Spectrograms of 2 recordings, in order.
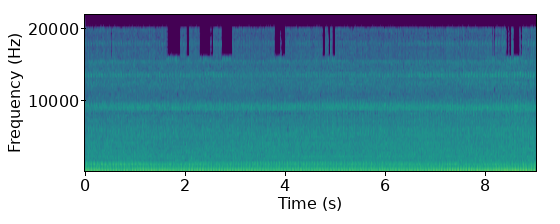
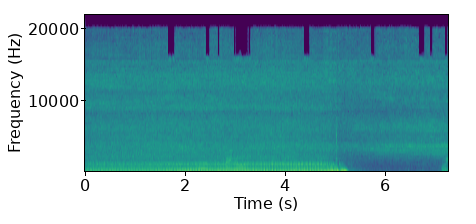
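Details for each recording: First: Puma 60-gallon 5 hp air compressor running after the tank drain valve was closed: steady even hum with a quick regular pulse of about four beats per second, no knocks or rattles, really quiet; normal running. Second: Puma 60-gallon 5 hp air compressor starting up after install: motor drones with a steady hiss over it until cut off; air leaking from the tank bottom drain valve left open after draining, then closed.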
